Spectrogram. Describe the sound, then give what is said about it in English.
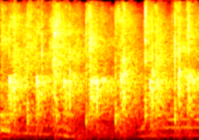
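Clapping and applause welcoming a female guest on a show, steady and fairly loud throughout, with voices whooping and talking underneath the claps. “Y'all clap it up for her.”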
